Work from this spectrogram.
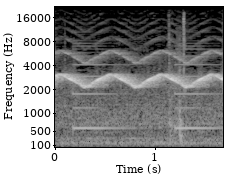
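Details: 2008 VW Touareg V8 that won't start, unlocked with the key in the keyhole without the remote, foot on brake: loud warbling siren sweeping up and down about twice a second, nothing else running; factory alarm sounding, car totally locked.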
